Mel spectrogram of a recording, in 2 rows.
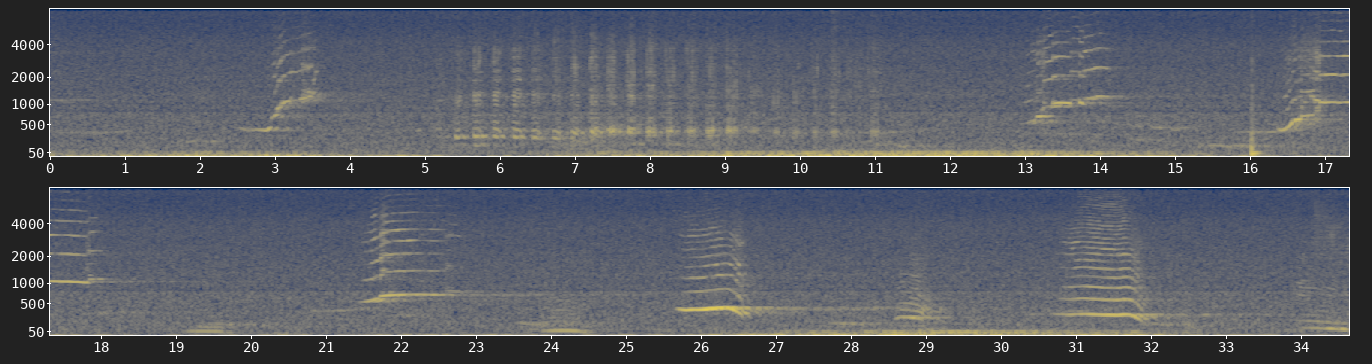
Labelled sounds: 3.0	3.7	humpback whale, 0.80 to 5.2 kHz
13.0	14.2	humpback whale, 0.80 to 5.3 kHz
16.8	18.1	humpback whale, 0.80 to 7.5 kHz
21.5	22.8	humpback whale, 1.0 to 5.1 kHz
25.7	26.6	humpback whale, 0.80 to 3.8 kHz
30.8	31.9	humpback whale, 0.80 to 6.3 kHz
33.9	34.2	humpback whale, 0.83 to 1.1 kHz

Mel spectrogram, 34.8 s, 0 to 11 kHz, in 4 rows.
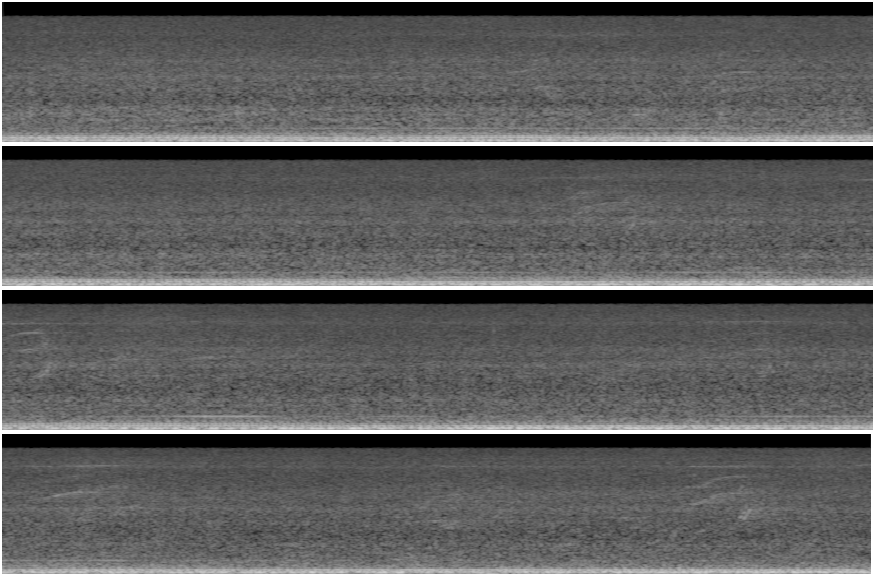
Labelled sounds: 17.4	17.9	killer whale, southern resident, 1.3 to 4.9 kHz

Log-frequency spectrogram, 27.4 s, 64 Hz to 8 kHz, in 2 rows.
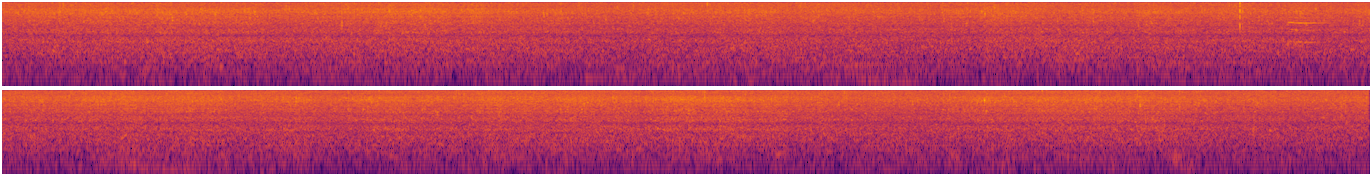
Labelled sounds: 12.8	13.3	killer whale, northern resident, G clan, call N24ii, 2.3 to 2.5 kHz

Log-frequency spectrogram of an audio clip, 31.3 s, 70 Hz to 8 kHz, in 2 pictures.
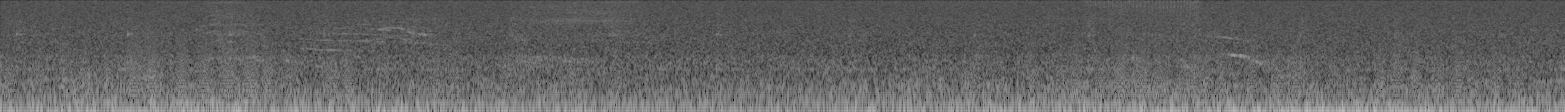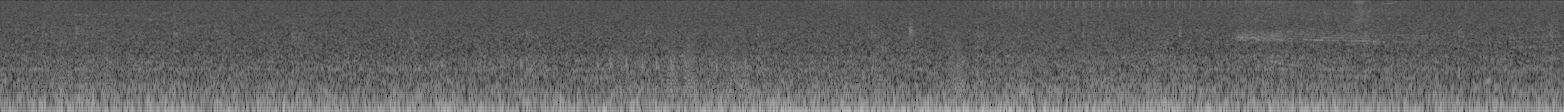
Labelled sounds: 3.0	4.3	killer whale, Bigg's (transient), 0.93 to 2.5 kHz
12.1	12.4	killer whale, Bigg's (transient), 1.5 to 1.7 kHz
28.0	28.4	killer whale, Bigg's (transient), 1.4 to 1.9 kHz

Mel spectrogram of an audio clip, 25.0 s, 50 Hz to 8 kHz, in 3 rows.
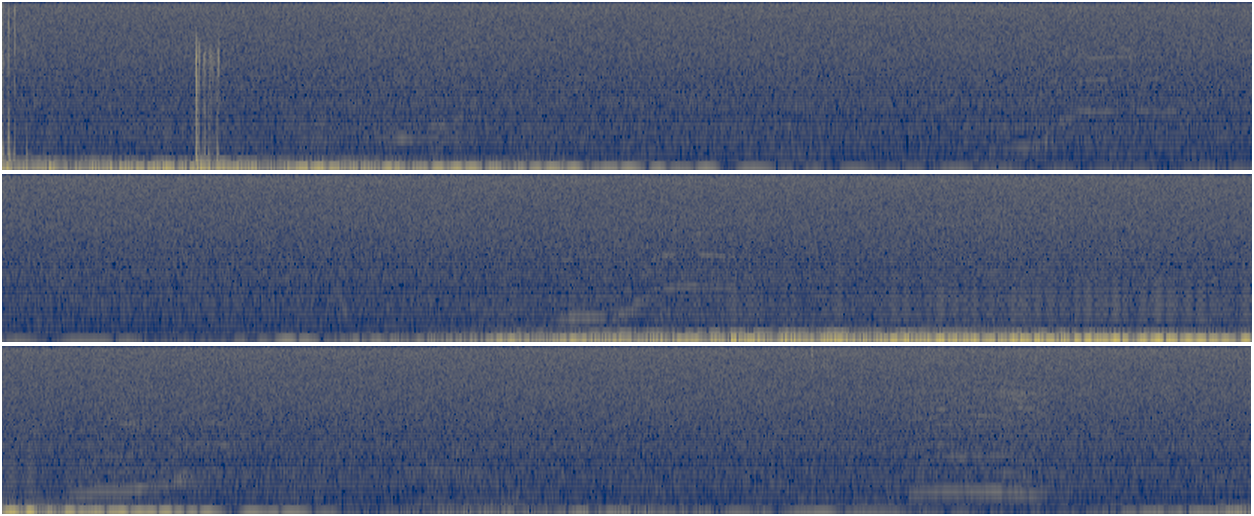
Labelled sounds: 7.0	7.6	humpback whale, 0.80 to 3.3 kHz
12.7	13.2	humpback whale, 0.86 to 1.1 kHz

